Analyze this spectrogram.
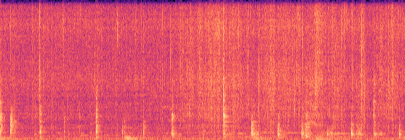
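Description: Sliced ginger sizzling in hot oil in a metal wok, with a wooden spatula stirring it and knocking against the pan in irregular clacks.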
